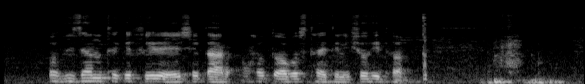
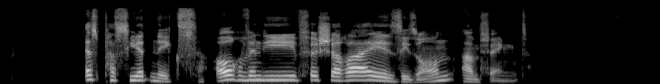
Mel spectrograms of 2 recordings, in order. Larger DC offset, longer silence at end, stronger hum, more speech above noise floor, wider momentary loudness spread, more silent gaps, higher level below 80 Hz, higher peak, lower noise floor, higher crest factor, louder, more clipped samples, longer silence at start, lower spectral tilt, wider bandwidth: neither; second, 0.2 s vs 1.35 s; neither; second, 28 dB vs over 69 dB; about the same, 12 LU vs 11 LU; neither; first, -42 dBFS vs -70 dBFS; about the same, -6 dBFS vs -4 dBFS; second, -50 dBFS vs under -90 dBFS; about the same, 18 dB vs 20 dB; second, -24 LUFS vs -21 LUFS; neither; second, 0.5 s vs 0.85 s; first, -7.5 dB/octave vs -3 dB/octave; second, 11 kHz vs 15 kHz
